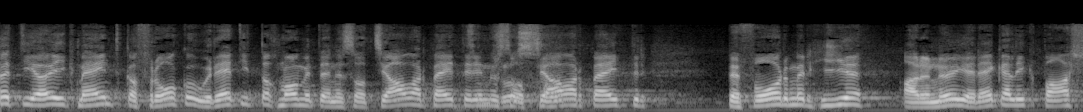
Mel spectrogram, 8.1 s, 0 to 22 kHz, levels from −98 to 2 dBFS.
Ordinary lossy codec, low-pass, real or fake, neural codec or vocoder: MP3, 48 kbps; 9.9 kHz; fake; autoencoder, 48 kHz, 128 numbers a frame, DAC-VAE, trained on Japanese speech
